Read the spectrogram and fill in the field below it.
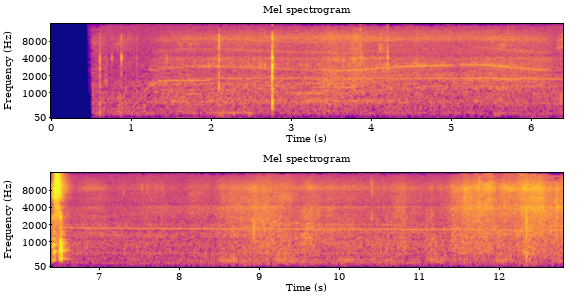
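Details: Three-month-old kitten sneezing indoors: one sharp, explosive burst near the middle, with quiet room hum and a faint steady tonal whine before and after.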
